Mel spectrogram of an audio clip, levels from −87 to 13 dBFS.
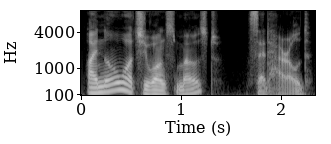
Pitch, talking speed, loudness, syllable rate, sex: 125 Hz, 205 wpm, -19 LUFS, 4.5 syllables/s, male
